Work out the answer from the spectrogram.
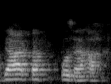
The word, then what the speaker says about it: जातः पुनः: एवं देव चतुर्दशात्मकं जगत् रूपेण जातः पुनः जातः पुनः. तः पुनः வரும்போது பக்கத்துல பா வரதுனால எஃப் ப்ரொனவுன்ஸ் பண்ணணும். जातः पुनः.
